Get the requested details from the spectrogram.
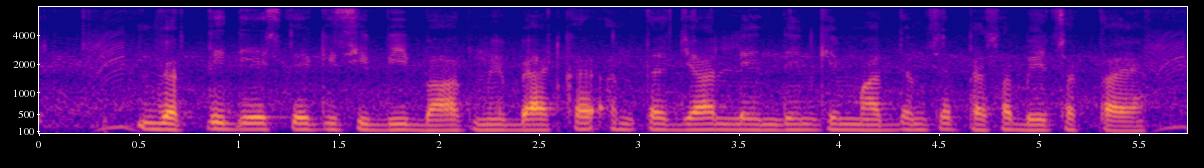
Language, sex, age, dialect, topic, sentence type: Hindi, male, 18-24, Hindustani Malvi Khadi Boli, banking, statement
